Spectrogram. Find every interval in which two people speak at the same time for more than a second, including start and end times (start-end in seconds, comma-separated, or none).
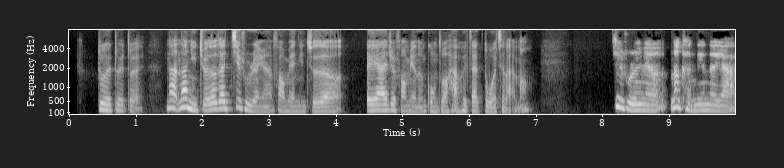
none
